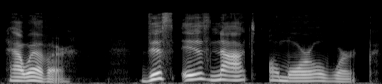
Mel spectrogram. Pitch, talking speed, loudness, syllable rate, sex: 175 Hz, 110 wpm, -18 LUFS, 3.9 syllables/s, female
